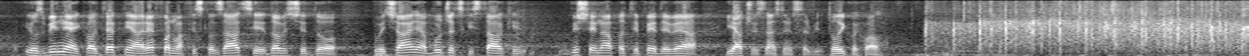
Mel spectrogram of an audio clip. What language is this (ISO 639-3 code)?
srp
